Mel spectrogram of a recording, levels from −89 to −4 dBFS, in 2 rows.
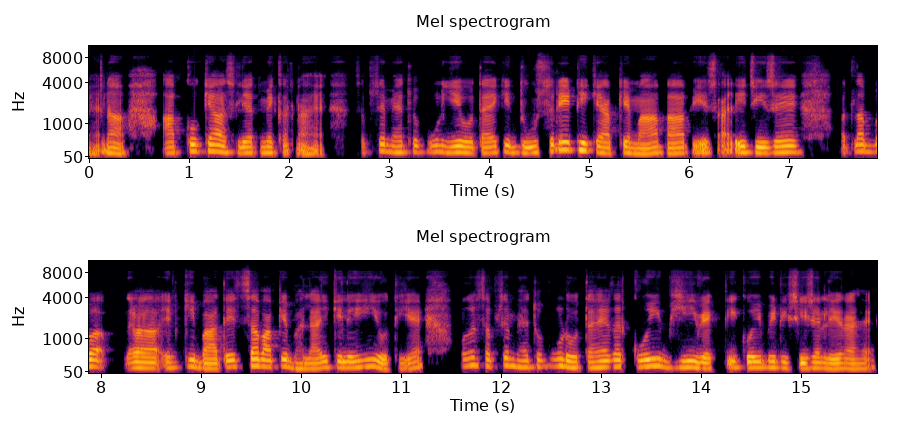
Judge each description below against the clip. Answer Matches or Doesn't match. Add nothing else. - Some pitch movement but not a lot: Matches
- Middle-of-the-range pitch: Doesn't match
